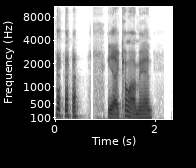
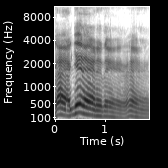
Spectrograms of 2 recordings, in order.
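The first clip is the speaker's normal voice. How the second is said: put-on very slow, shrill, drawn-out old woman voice; 4 semitones higher than usual. Describing a woman who yells at her dog, imitating her: shrill old lady voice. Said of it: "Does she sound like an old lady?".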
